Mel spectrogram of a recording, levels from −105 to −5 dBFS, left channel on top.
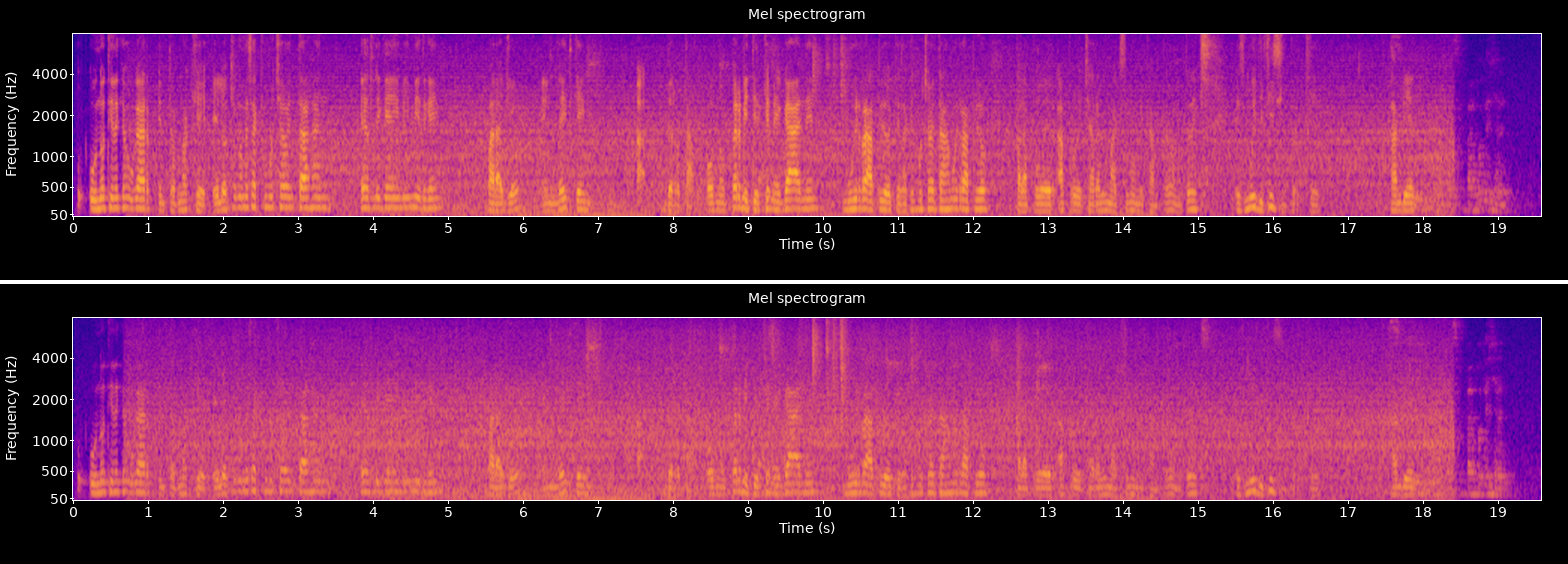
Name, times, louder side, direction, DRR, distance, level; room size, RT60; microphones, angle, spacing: voice 1, 0.2-3.5 3.8-5.0 5.5-10.0 10.3-16.6 17.6-17.9, left 6 dB, 75° left, 0.4 m, -33 dB
sound 1, 0.7-18.4, right 1 dB, 10° right, 0.5 m, -41 dB
sound 2, 6.3-14.1, right 6 dB, 40° right, 0.8 m, -48 dB
voice 2, 8.4-8.8 9.1-9.6 17.5-19.1, right 1 dB, 80° right, 4.1 m, -47 dB
12.0 x 5.6 x 6.9 m
head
